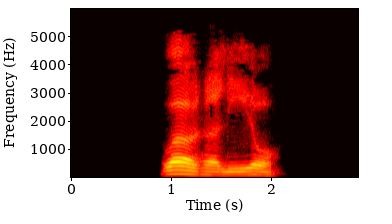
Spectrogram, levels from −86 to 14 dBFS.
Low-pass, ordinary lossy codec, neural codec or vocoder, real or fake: 5.4 kHz; MP3, 32 kbps; codec, 16 kHz, 2 kbps, X-Codec, HuBERT features, trained on LibriSpeech; fake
